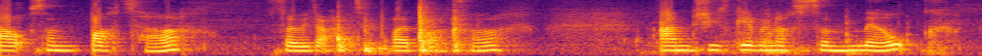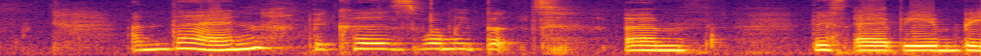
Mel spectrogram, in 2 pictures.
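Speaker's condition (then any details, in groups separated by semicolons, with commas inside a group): No condition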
